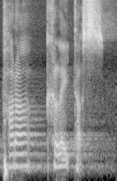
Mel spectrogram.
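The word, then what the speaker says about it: 파라클레이타스 (παράκλητος): 보혜사, 헬라식 발음으로는 파라클레이타스, 파라 함께 하시다, 클레이타스 도우시는 분, 파라 훅 눌러가지고 파라클레이타스 하면은 함께 하시며 도우시는 분, 그분이 바로 보혜사 성령님이십니다.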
